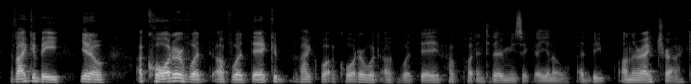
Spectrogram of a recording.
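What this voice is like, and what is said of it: Strong Irish Monaghan accent. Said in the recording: “you've got a good, strong Monaghan accent ... a bit of northern ... there's a twang”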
